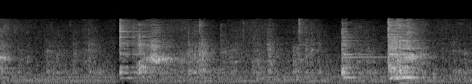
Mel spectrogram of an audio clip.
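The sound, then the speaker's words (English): Food is stir-fried in a pan: a continuous sizzle runs under repeated stirring and scraping, with a few louder clanks of utensil against the pan. “We just stir fry it like that.”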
